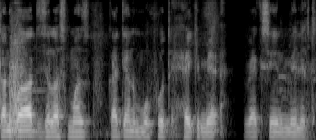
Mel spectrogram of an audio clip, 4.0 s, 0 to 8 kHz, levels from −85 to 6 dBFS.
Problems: background conversations at intervals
